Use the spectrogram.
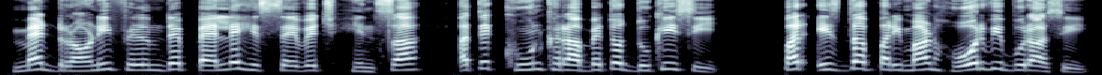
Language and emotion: Punjabi, disgusted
